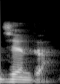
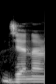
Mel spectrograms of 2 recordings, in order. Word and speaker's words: genre: এটা উচ্চারণটা একটু খেয়াল করবেন, জেনরা, জেনার না কিন্তু জেনরা।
